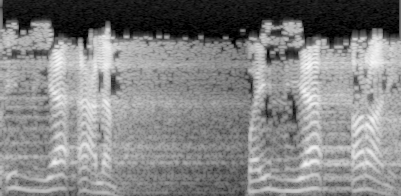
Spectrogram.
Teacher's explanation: قرأه الإمام قالون بفتح الياء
